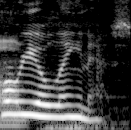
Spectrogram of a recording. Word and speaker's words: Coriolanus: young uh corol anus anus uh snow um coriolanus coriolanus right coriolanus yeah it still says anus still do spell it out coriolanus corilanus no young President Snow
